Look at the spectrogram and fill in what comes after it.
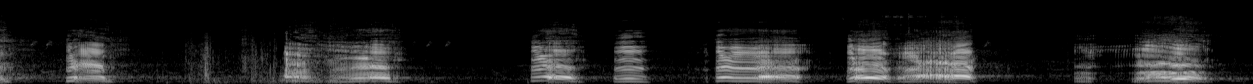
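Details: Camel producing a run of about ten short, throaty bellowing groans, some clipped and some drawn out, with gurgling pauses between bursts.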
